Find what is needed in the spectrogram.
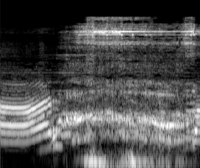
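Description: Panicked people screaming, with high wailing cries that fall and rise in pitch at the start and again at the end, over low rumbling pulses.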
